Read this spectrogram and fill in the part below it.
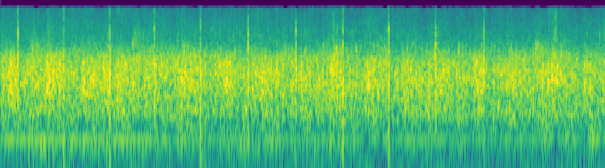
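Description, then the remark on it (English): A church audience claps steadily for several seconds in praise of the Lord during a morning service, a dense, continuous wash of hand claps, with no talking over it. “Let's give the Lord a real good hand clap of praise this morning.”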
